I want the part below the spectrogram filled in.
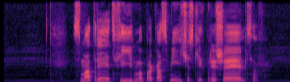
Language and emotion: Russian, sad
